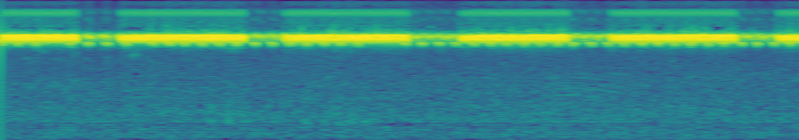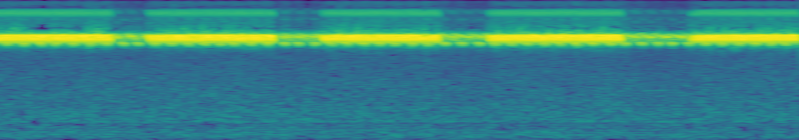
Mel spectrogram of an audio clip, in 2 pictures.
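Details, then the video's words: Australian crickets at a river in Outback Queensland's Welford National Park on a calm summer evening, shrilling steadily in high, even pulses of about a second, separated by quick breaks, the trill dominating everything else. "Australian Sunset Chirping Crickets"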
